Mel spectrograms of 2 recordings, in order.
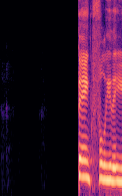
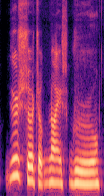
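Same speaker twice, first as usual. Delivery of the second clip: ordinary delivery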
